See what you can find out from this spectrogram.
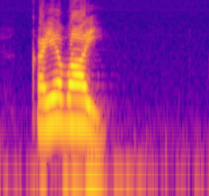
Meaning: estuary
- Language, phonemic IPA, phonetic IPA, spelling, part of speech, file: Tamil, /kɐjɐʋɑːj/, [kɐjɐʋäːj], கயவாய், noun, Ta-கயவாய்.ogg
